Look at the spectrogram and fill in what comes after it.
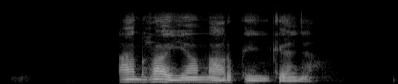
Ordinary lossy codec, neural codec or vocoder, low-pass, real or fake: none; codec, 44.1 kHz, 2.6 kbps, SNAC; none; fake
